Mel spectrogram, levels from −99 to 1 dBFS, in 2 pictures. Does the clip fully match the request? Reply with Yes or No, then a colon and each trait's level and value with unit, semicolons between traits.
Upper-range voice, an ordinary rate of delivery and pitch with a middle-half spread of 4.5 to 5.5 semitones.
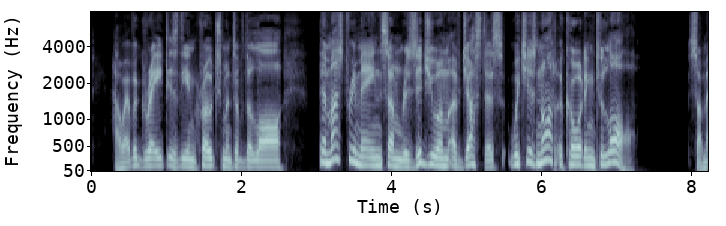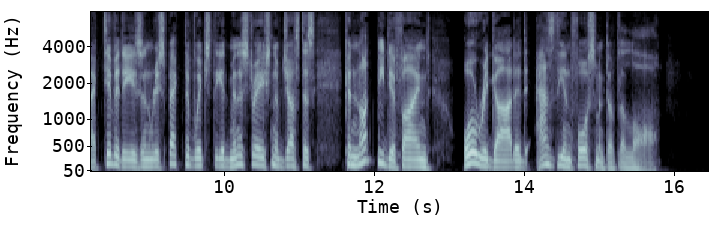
No: medium, 140 Hz; average, 155 wpm; average, 4.9 semitones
